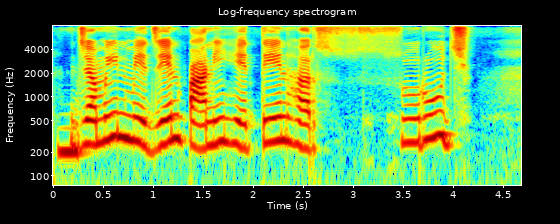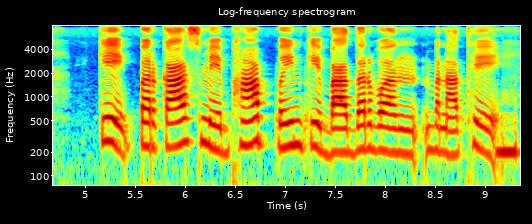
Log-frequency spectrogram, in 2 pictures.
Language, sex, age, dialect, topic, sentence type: Chhattisgarhi, female, 18-24, Northern/Bhandar, agriculture, statement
